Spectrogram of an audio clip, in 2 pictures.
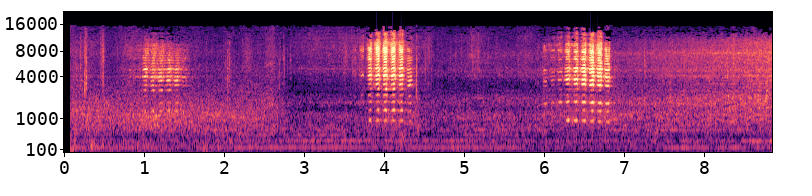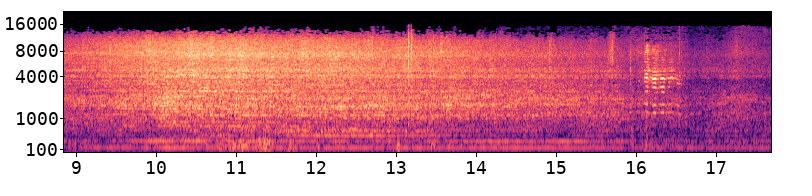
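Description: A young goat bleats in short, high, shaky bursts.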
